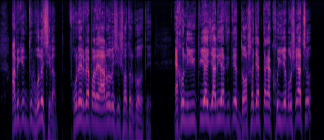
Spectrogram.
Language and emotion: Bengali, angry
